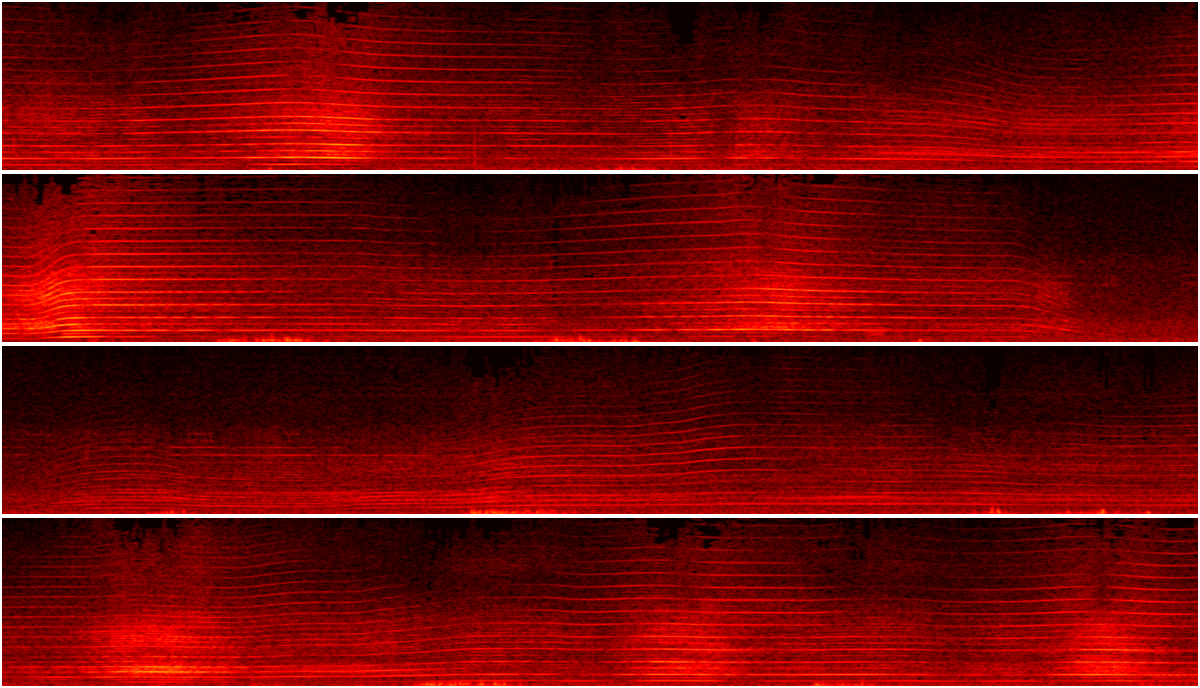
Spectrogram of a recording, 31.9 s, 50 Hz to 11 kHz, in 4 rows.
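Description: High-pitched whine of a micro RC delta wing's tiny 8 mm motor spinning a direct-drive propeller in flight. The pitch glides up and down and the whine swells louder several times. The pitch dips low for a few seconds around the middle before climbing back.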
